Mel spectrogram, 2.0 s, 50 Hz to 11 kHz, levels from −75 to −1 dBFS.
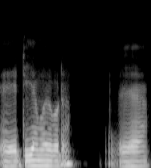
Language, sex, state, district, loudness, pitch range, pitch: Bengali, male, West Bengal, Jhargram, -17 LUFS, 95-135 Hz, 105 Hz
